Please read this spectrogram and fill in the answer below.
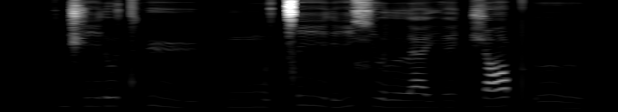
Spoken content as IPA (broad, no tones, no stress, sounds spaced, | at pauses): d͡ʒ i ɾ ɯ tʰ y | mː ɯ ǀ i ɾ i ɕ ɯ lː æ j e t͡ʃ ɑ pʼ ɯ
